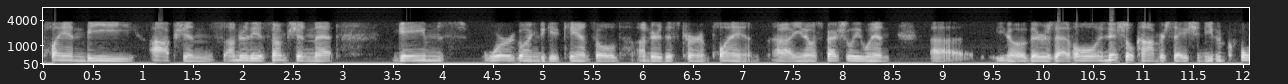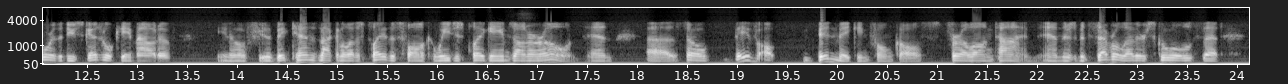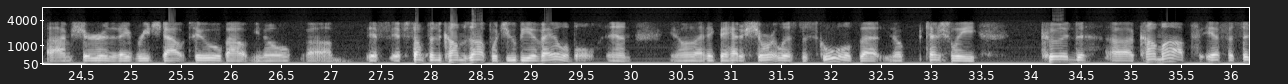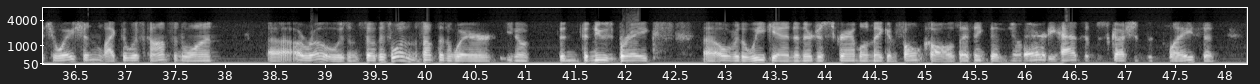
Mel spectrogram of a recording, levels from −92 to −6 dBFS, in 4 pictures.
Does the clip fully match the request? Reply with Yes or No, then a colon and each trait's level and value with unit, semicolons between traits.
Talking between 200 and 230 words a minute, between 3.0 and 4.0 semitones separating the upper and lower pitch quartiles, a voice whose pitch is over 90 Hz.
No: fast, 205 wpm; narrow, 2.5 semitones; low, 110 Hz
